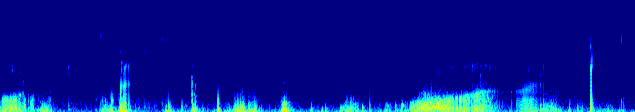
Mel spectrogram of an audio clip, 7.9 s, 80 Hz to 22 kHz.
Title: extreamy hungry empty stomach growling loudly part 1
